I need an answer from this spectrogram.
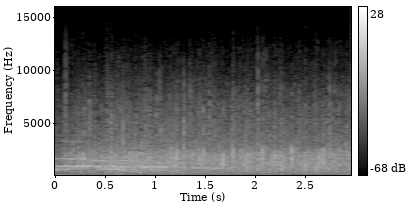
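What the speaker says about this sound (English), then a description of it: "put your hands together again for Eugenie Bouchard" Steady applause from a tennis crowd at the Hobart International for Eugenie Bouchard, a dense, continuous clapping that fills the space with faint voices mixed in.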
